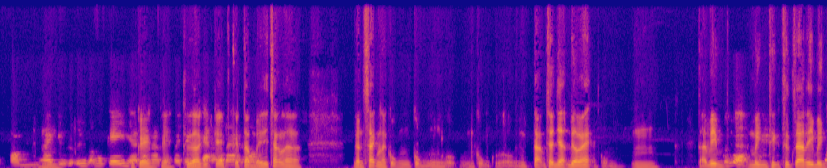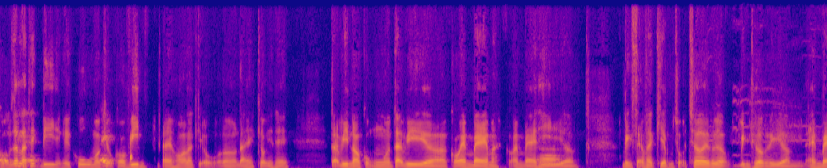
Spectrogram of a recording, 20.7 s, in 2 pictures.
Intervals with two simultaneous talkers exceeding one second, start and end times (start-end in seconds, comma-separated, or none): 1.6-3.3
